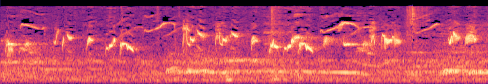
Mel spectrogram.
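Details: Red-whiskered bulbul in Thailand, a training song for young birds: a quieter, busy stream of short bright whistled and slurred notes with barely any pauses, over a steady low background hum.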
